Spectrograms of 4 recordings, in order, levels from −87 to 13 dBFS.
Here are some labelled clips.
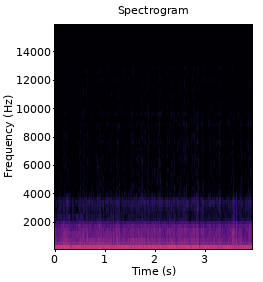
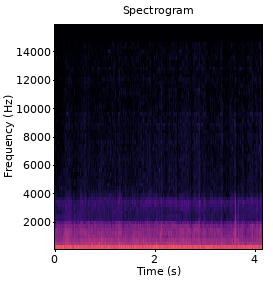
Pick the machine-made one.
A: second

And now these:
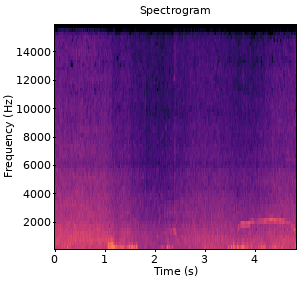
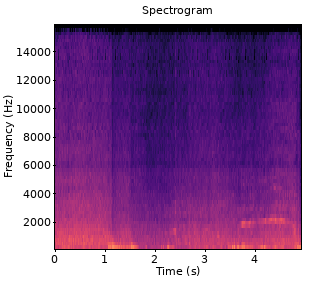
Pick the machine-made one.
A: second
